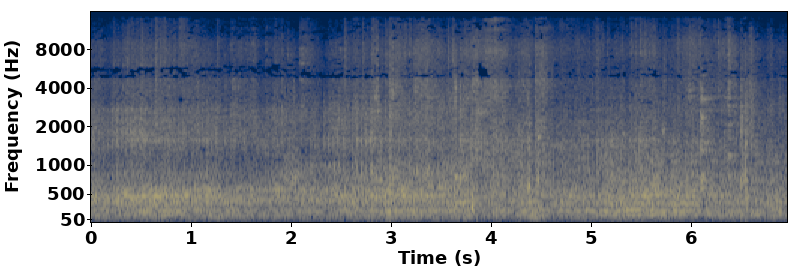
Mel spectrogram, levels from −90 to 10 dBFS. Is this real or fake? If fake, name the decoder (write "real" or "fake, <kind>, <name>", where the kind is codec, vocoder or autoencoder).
fake, vocoder, Vocos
